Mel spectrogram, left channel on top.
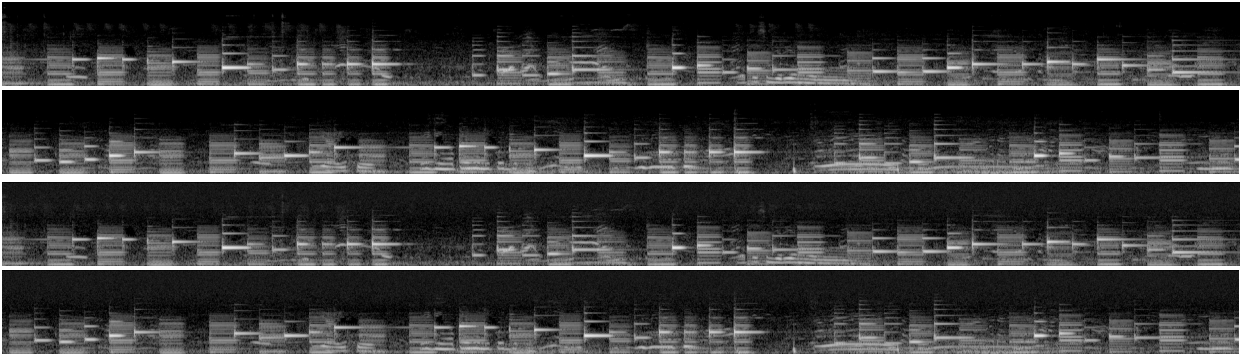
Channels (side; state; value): right; noise; hiss, 25 dB below the sound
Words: Itu sendirian nih. Iya itu. Lagi ngapain di pojok?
